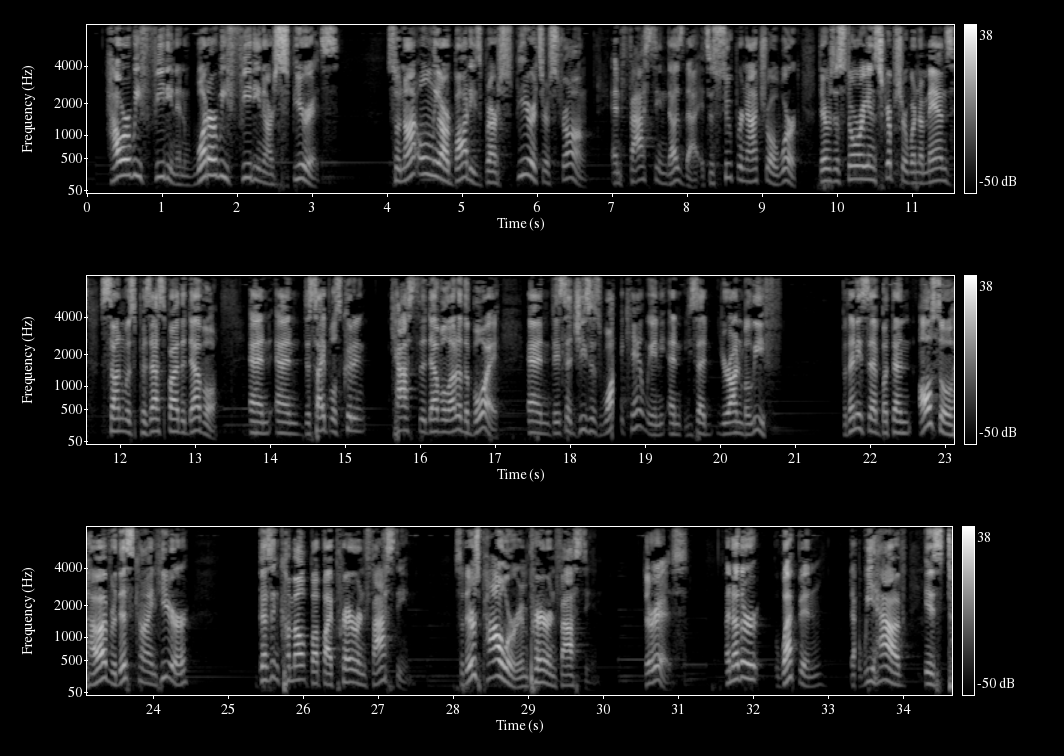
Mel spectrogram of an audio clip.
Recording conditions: large echoing room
